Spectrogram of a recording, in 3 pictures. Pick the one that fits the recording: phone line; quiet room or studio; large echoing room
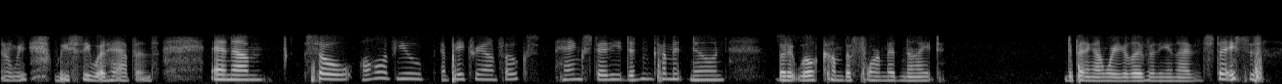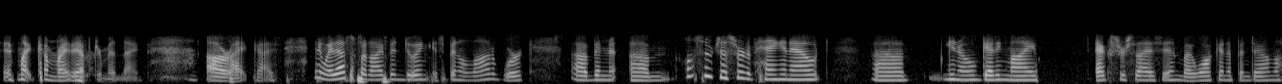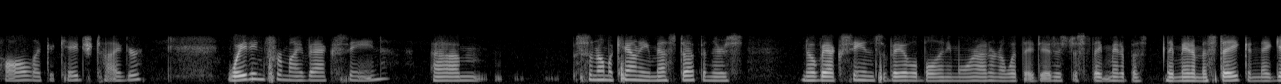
phone line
